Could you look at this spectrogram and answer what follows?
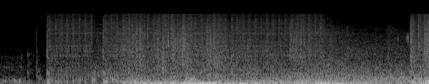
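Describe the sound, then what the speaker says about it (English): Heavy gunfire and booming blasts from a PS4 shooter game fill the scene, a dense, continuous roar of shots and explosions that swells and stays loud throughout. "That was a flare gun!"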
